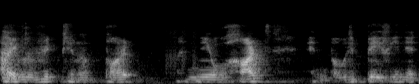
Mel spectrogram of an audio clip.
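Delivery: dark, deep, hushed, menacing voice. Speaker says what they would do if he comes back, in a dark, deep voice. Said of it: "I use my dark, my deep tone voice".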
